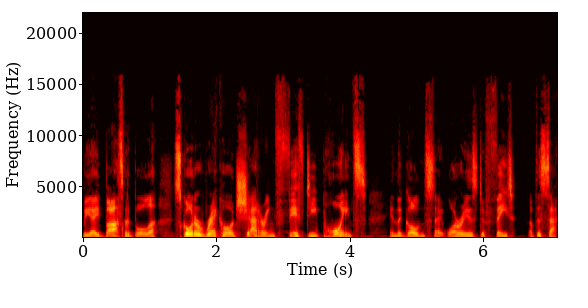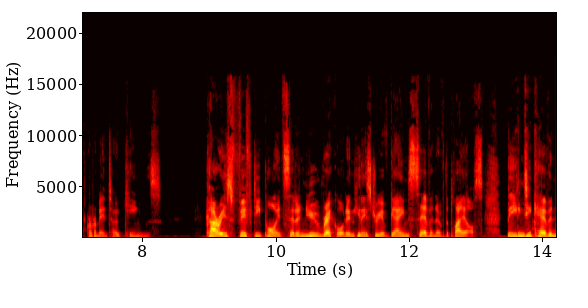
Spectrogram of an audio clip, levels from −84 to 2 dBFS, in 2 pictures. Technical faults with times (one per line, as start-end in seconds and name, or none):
0.63-0.69 frames out of order
2.14-2.19 frames out of order
3.91-3.96 frames out of order
7.21-7.31 frames out of order
11.18-11.37 frames out of order
13.64-13.84 frames out of order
